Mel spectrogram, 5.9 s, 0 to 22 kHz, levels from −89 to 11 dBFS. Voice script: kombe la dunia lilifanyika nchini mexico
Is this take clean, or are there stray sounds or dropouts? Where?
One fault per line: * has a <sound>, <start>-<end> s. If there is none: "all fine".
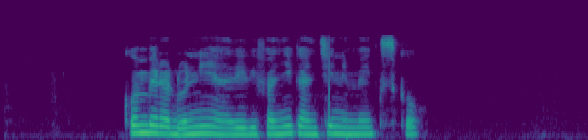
all fine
